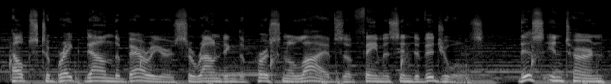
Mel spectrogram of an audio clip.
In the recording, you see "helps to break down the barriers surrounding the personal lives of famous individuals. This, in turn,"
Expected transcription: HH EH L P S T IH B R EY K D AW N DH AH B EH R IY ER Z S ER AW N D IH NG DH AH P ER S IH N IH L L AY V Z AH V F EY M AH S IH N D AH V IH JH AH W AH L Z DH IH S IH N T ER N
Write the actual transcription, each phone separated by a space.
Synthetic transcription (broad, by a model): HH EH L P S T IH B R EY K D AW N DH AH B EH R IY ER Z S ER AW N D IH NG DH AH P ER S N L L AY V Z AH V F EY M AH S IH N D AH V IH JH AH W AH L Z DH IH S IH N T ER N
